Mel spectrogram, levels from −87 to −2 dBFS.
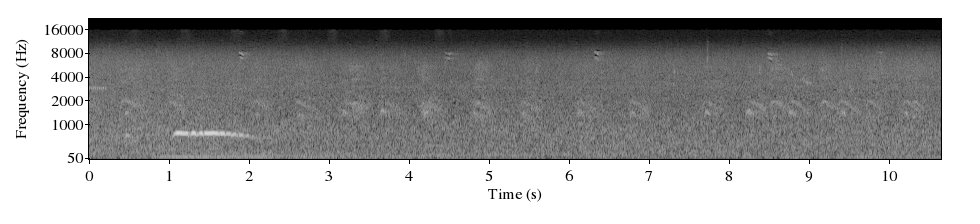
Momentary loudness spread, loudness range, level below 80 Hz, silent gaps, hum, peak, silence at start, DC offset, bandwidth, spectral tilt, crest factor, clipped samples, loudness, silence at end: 8 LU; 4 LU; -52 dBFS; none; none; -12 dBFS; 0 s; under 0.1%; 16 kHz; -2 dB/octave; 18 dB; under 0.1%; -28 LUFS; 0 s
